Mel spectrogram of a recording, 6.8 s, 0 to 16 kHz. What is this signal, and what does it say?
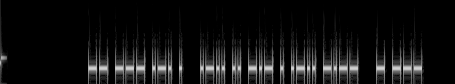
Morse code, heard as a keyed tone, about 30 wpm, 700 Hz. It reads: MORE LIKELY TO
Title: Sets of 3 Words 30wpm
